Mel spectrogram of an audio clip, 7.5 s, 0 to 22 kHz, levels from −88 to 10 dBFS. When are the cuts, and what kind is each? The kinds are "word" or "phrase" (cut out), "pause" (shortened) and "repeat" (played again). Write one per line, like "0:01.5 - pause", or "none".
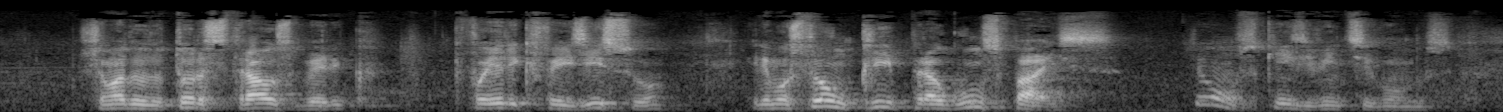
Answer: none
